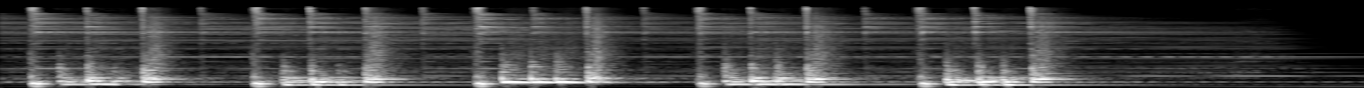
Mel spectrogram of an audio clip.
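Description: Acoustic drum kit played live: a groove of sixteenth notes moving between the toms and snare drum over the bass drum. It stops about eight seconds in, leaving the drums and cymbals ringing as they fade.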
